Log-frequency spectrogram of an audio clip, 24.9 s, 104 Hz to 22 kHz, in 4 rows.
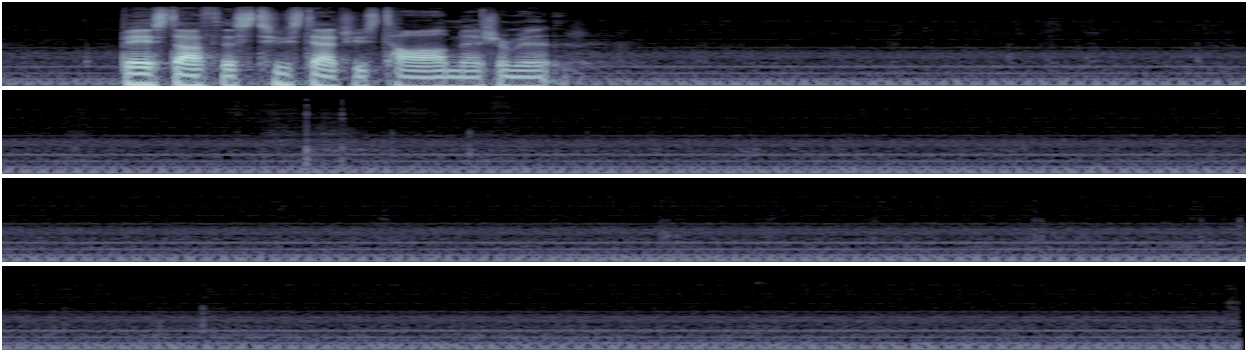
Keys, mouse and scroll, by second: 4.6-11.3 drag.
